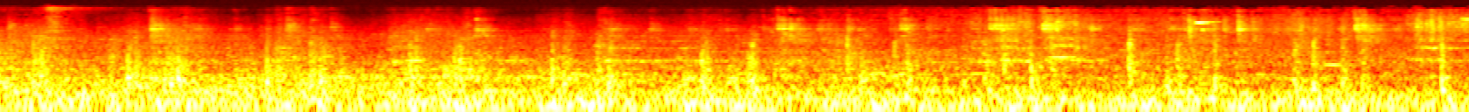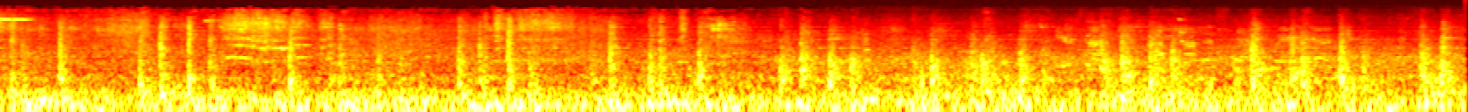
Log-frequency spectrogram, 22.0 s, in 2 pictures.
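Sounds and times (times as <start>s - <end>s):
train rumbling on rails: 0.0s - 22.0s
faint wheel squeals: 12.6s - 13.6s.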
